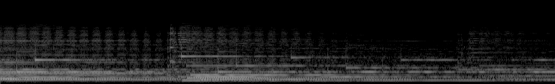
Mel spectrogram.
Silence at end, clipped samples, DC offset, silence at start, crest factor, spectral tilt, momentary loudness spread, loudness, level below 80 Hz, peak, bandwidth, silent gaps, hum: 0 s; under 0.1%; under 0.1%; 0 s; 16 dB; -6 dB/octave; 11 LU; -37 LUFS; under -90 dBFS; -22 dBFS; 18.5 kHz; none; none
